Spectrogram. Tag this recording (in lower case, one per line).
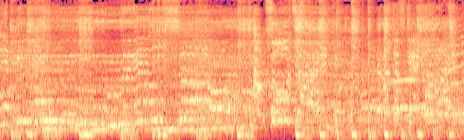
disco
